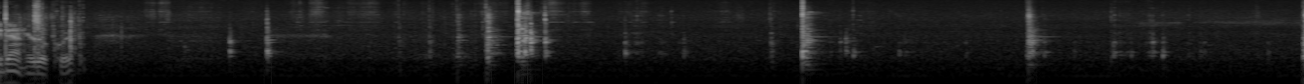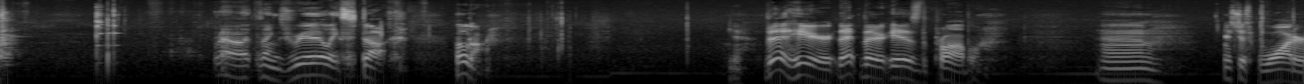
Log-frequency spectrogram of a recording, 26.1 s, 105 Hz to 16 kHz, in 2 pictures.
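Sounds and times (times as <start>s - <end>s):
metal hand tools clinking: 14.0s - 14.4s.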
